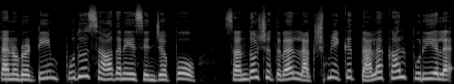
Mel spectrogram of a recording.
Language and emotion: Tamil, happy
